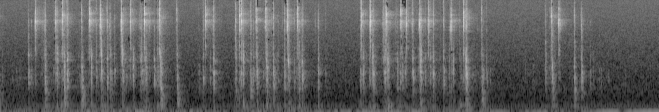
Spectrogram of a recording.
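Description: Fingertips type slowly on a black backlit mechanical computer keyboard with plastic keycaps, giving distinct, bright, sharp clicks that decay quickly. The keystrokes come in quick clusters with two brief pauses, over a steady low hum.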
